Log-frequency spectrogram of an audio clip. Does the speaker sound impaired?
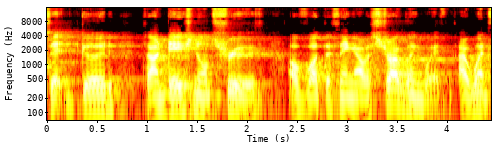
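No.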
